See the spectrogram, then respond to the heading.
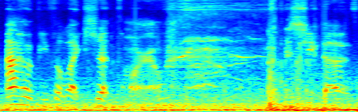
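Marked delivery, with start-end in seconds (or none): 1.7-3.0 very high cackle; gleeful squealing laugh. Real, not acted. Wishing the customer a bad hangover, high cackle.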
